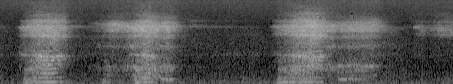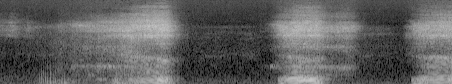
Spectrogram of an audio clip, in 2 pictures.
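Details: Loud, rough snores in an uneven rhythm, some harsh and rattling, at about seven breaths in eighteen seconds; extreme heavy snoring.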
